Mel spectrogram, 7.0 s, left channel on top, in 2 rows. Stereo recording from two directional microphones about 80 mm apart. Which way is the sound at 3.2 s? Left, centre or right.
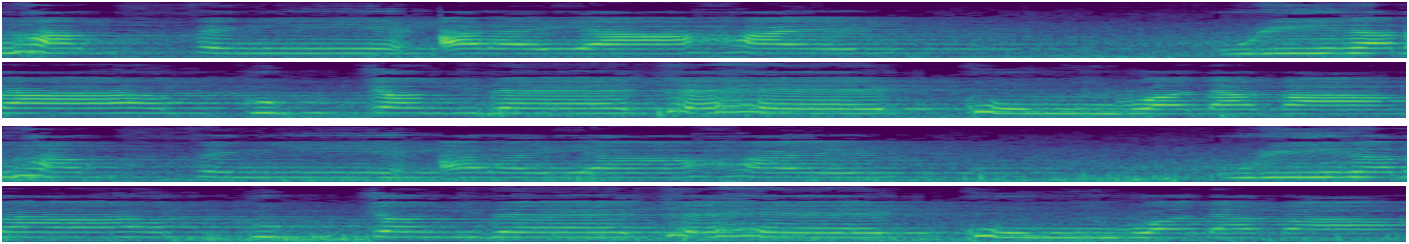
Left.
